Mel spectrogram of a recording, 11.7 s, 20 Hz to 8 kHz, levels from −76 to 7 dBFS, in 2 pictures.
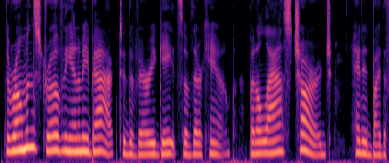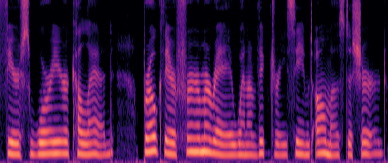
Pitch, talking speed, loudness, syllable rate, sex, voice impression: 210 Hz, 170 wpm, -17 LUFS, 4.9 syllables/s, female, very feminine, adult-like, very thin, powerful, very bright, soft, very clear, fluent, slightly raspy, very cute, intellectual, very refreshing, very sincere, calm, very mature, friendly, very unique, elegant, slightly wild, very sweet, lively, kind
